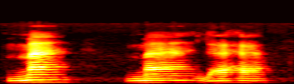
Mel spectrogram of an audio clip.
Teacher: tempat mim, iaitu di syafatai, di bibir, tetapi tempat yang kering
